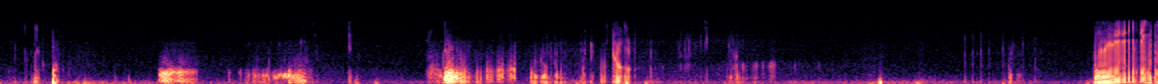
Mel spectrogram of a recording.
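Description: Loud, irregular gurgling and rumbling bursts from the belly: ordinary hunger growls (borborygmi).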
